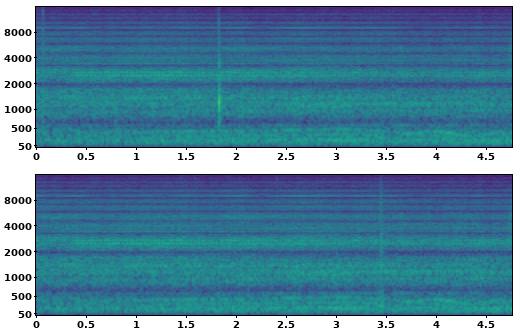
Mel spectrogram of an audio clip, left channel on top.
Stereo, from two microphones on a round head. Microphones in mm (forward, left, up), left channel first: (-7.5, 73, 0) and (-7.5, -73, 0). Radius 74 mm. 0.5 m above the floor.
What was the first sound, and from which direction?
A helicopter, 5° right (ahead or behind).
